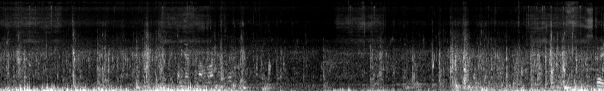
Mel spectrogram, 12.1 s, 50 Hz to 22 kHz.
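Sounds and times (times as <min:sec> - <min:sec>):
wind buffeting microphone: 0:00.0 - 0:05.0, 0:09.4 - 0:12.0
boat motor rumbling: 0:00.0 - 0:12.0.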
